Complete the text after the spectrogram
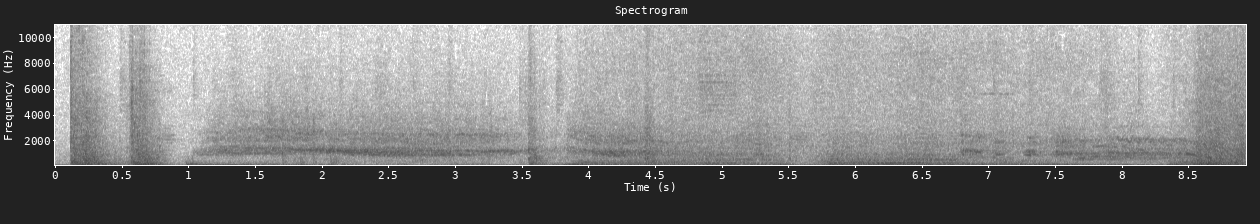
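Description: A truck engine runs and revs as the truck drives off.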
